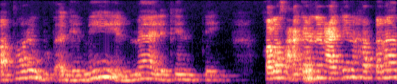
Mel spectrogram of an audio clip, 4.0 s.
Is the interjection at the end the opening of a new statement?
No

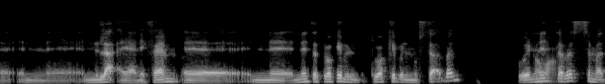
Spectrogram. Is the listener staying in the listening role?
Yes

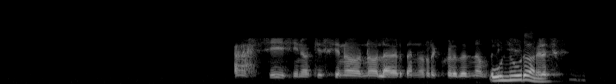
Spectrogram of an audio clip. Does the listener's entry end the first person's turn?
No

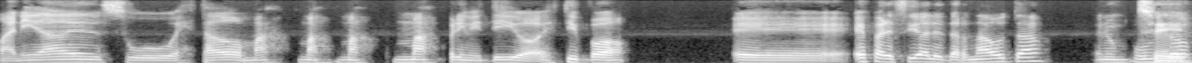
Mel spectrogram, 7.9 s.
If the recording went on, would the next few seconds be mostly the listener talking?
No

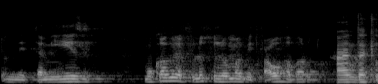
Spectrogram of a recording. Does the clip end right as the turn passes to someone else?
Yes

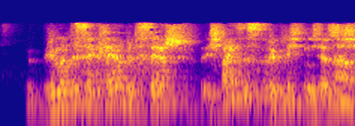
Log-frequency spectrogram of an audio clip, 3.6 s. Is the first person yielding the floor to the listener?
Yes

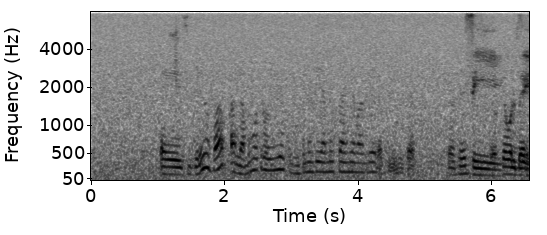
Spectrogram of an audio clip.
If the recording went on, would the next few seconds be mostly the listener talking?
Yes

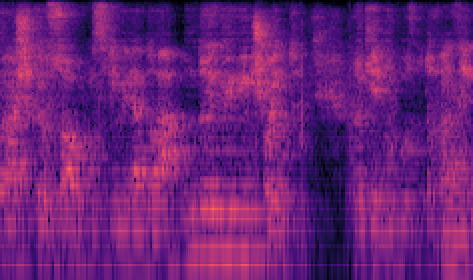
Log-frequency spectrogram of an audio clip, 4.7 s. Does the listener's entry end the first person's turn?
No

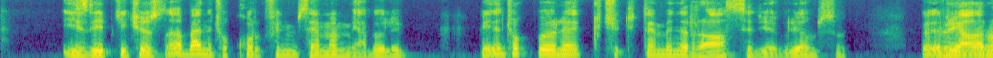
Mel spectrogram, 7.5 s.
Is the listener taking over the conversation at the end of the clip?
No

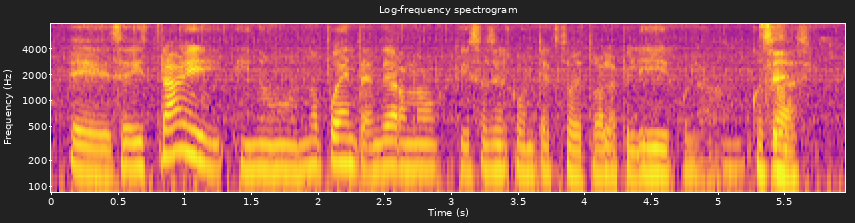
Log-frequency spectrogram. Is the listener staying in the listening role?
No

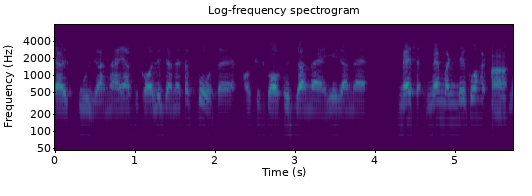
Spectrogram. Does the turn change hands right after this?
No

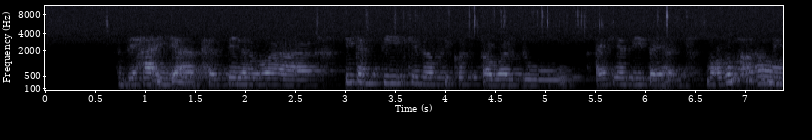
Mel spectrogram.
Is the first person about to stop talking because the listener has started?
No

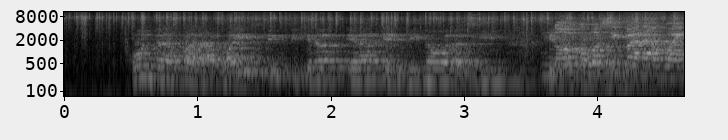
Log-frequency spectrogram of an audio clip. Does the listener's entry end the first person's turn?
Yes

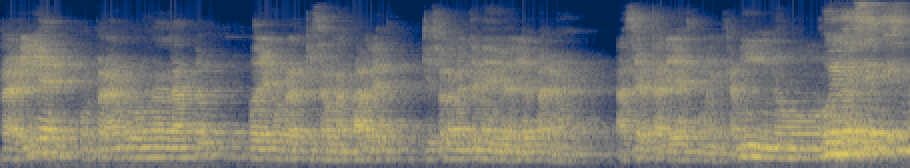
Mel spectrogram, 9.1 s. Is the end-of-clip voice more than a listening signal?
Yes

